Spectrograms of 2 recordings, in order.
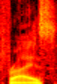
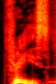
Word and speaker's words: Fries: been to uh uh it's called Freeze uh but it's it's spelled fries I learned that um it's it's not fries it's not a side of fries it's freeze um but uh uh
